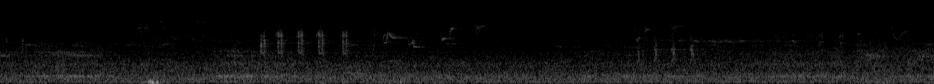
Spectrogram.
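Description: Small birds chirping in quick series of short notes, a couple of seconds in and again about seven seconds in, over a steady background hum. A single low thump about a second and a half in.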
